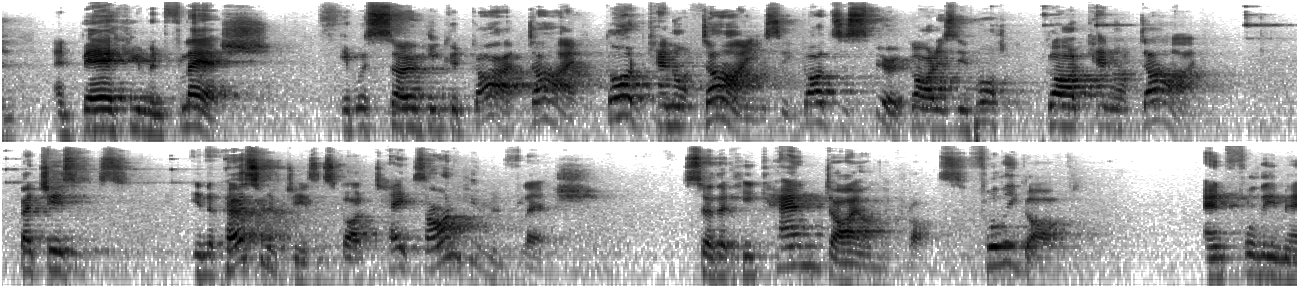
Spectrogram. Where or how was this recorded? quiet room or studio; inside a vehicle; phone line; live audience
live audience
